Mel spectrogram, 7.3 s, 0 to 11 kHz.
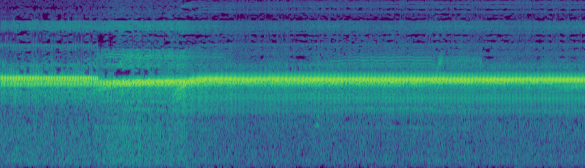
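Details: Several southern toads gathered at small garden ponds after a June 2014 thunderstorm at night; a long buzzing trill runs without pause, its pitch stepping slightly near two seconds as another toad's trill overlaps.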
